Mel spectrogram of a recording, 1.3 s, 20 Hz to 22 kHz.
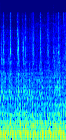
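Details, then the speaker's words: Tohatsu outboard (9.8 or 5 hp tested) running on 92 octane petrol with Manol Outboard oil; quick even two-stroke putter at idle, steady firing, no misses, idles softly. "На холостых работает достаточно мягенько."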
